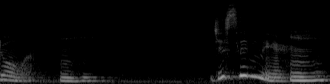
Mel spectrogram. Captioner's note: hums in agreement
